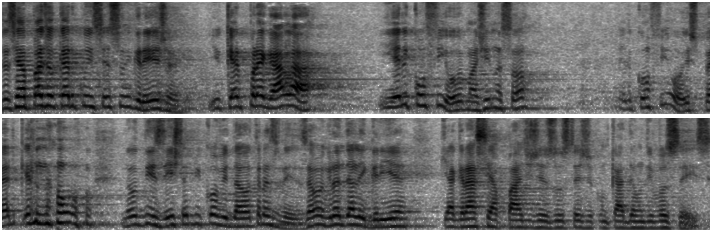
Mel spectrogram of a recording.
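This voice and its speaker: A high-pitched man talks at a fairly quick pace with very wide pitch swings. Audible room echo and noticeable background noise surround him. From Paraíba, Brazilian Northeast. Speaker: pastor. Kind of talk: sermon.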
